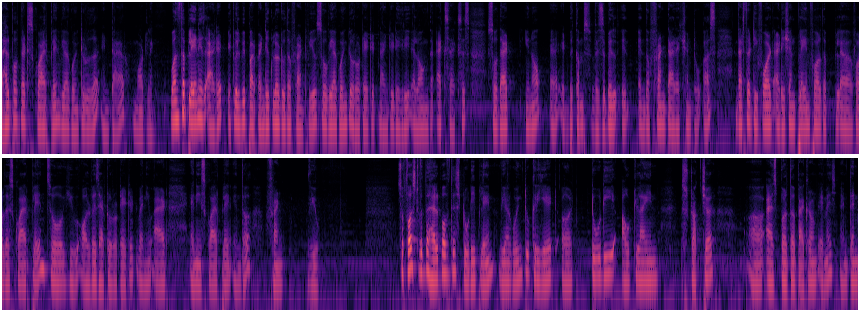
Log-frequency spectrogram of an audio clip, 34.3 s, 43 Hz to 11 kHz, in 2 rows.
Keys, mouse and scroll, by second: 3.3 Escape, 5.2 r, 12.2 x, 17.2 KP_0, 21.7 Return, 23.1-24.4 scroll up 5, 24.5-25.5 shift+middle drag, 33.9 click.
